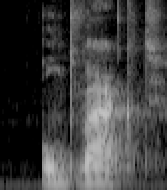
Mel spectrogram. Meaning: 1. inflection of ontwaken: second/third-person singular present indicative 2. inflection of ontwaken: plural imperative 3. past participle of ontwaken
- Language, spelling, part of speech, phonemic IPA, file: Dutch, ontwaakt, verb, /ɔntˈwakt/, Nl-ontwaakt.ogg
